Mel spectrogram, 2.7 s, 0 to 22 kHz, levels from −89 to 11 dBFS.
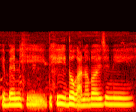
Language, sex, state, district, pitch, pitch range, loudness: Chakma, female, Tripura, Unakoti, 195 Hz, 190-200 Hz, -16 LUFS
